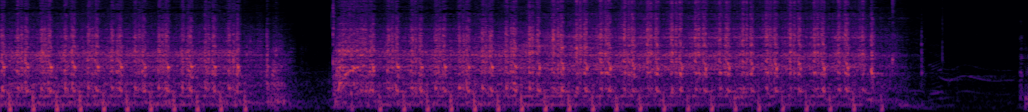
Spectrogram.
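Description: A small scooter engine cranks over and over in a fast steady chug, pauses briefly, then cranks again for several seconds without catching, loud and close.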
